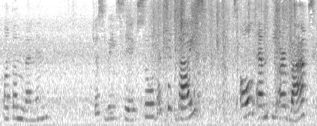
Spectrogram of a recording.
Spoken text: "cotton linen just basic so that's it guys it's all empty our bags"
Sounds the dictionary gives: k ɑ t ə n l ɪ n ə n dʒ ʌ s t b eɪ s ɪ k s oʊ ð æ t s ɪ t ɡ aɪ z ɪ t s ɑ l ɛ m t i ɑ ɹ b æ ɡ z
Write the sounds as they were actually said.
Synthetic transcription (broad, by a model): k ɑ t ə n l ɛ n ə n dʒ ʌ s t b eɪ s ɪ k s oʊ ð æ t s ɪ t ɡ aɪ s ɪ t s ɑ l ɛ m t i ɑ ɹ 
